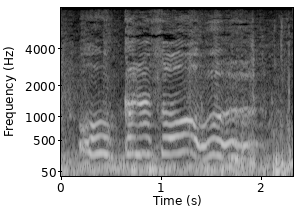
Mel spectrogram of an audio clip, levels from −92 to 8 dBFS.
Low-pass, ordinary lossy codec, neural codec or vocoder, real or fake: none; none; codec, 16 kHz, 8 kbps, FreqCodec, larger model; fake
